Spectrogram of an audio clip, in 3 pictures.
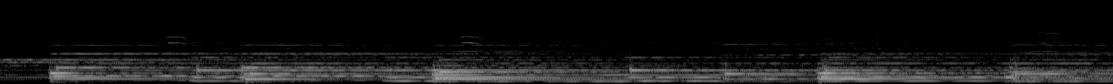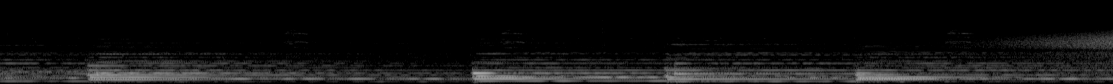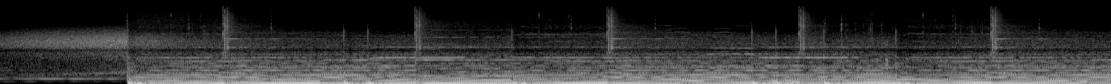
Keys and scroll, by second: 4.2 ctrl+space, 17.5 ctrl+space.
